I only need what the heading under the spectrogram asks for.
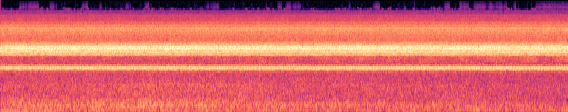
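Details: Cicadas singing in a Sydney backyard at the start of summer: a dense, unbroken metallic buzz that stays level throughout, with a bright whining band high above and a steady lower tone beneath, no pauses or other voices.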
